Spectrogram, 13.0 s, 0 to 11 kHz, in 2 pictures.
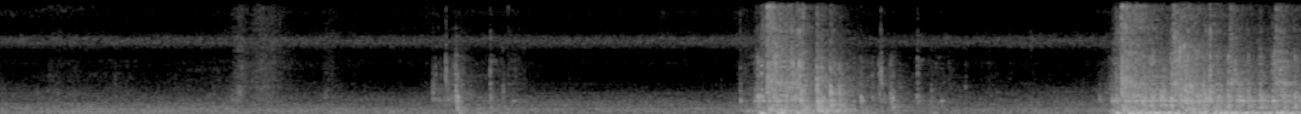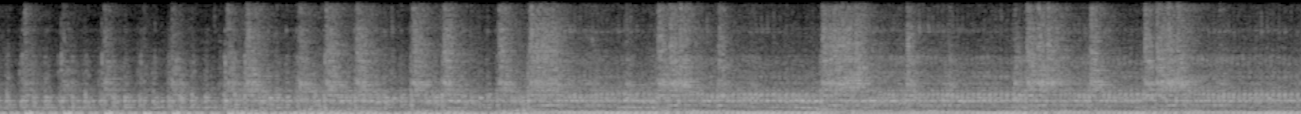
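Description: A Yamaha RXZ 135's single-cylinder two-stroke engine being started. It fires briefly about four seconds in, then catches a second and a half later and keeps running, still cold.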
